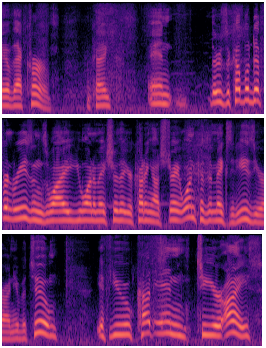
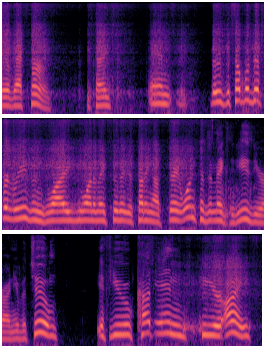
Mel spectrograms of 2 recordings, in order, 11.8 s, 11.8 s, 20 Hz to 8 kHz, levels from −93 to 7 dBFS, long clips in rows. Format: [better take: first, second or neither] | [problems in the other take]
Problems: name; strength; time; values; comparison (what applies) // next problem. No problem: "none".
first | noise reduction (neural mask model RNNoise)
